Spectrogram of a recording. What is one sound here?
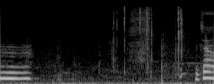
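Candy wrappers crinkle and rustle as a hand rummages through them.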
